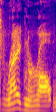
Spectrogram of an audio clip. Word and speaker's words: Ragnarok: It's not an Alabama Ragnarok. You pronounced it wrong. It's Ragnarok.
